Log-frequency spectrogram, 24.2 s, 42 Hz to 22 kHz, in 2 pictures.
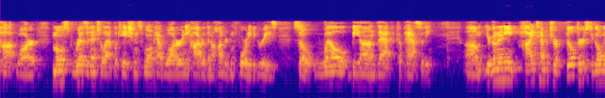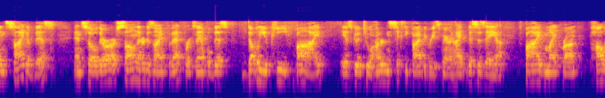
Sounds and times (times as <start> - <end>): Speech: 0.0 - 8.7, 9.3 - 24.2.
